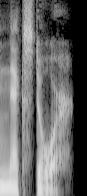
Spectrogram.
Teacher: If I pronounce it perfectly, as a textbook would suggest, I say next T door, but my tongue has to stop, reset, and then start again to make that T sound.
